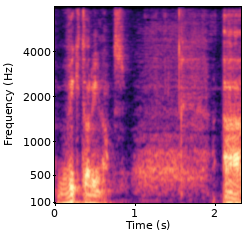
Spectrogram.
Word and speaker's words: Victorinox: We pronounce it that way in Europe, Victorinox.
